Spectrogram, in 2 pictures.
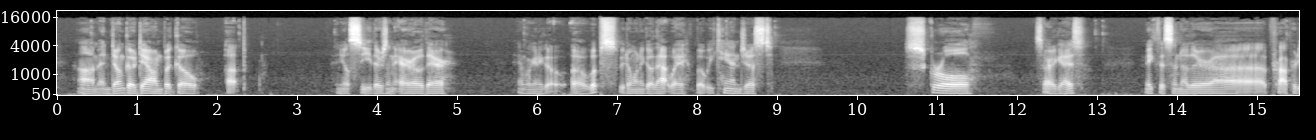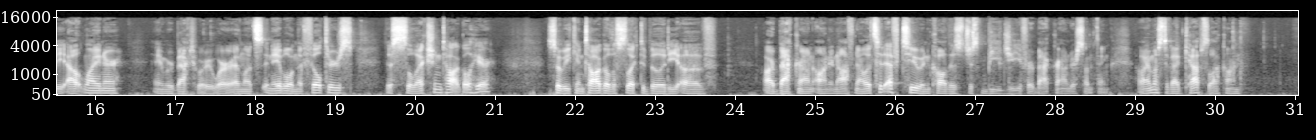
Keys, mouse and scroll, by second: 9.8-10.2 scroll down 1, 11.4 scroll down 4, 12.9 click, 12.9 scroll up 11, 23.0-23.3 scroll down 1, 23.6 scroll down 8, 24.0 alt+middle click, 25.6 F2.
